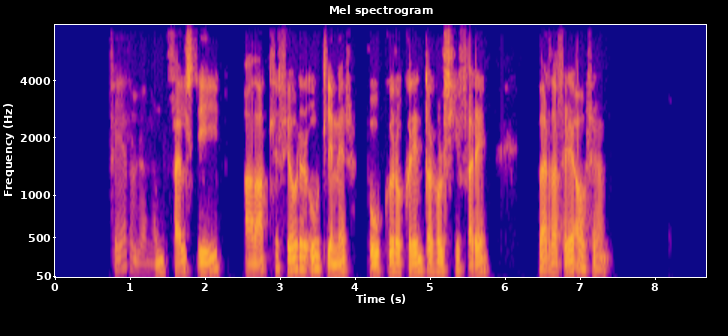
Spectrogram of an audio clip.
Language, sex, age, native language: Icelandic, male, 20-29, Icelandic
